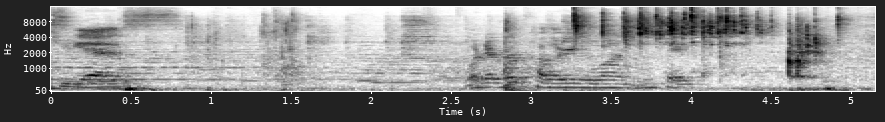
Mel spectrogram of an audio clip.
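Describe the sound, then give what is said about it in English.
Dice rolled during a tabletop fantasy role-playing game make light clattering clicks. They are mostly bunched in the latter part and partly masked by people talking over them. “Double the dice. Uh-huh. 48. Roll me 48.”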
